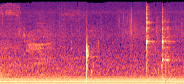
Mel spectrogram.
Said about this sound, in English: Sorry. I'll take a drink of water.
